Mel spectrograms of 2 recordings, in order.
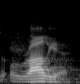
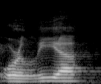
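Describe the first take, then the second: First: The name is said as Oralia. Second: The name is said as Orlia. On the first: The speaker calls it right. "The right way to say it is Oralia" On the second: The speaker calls it wrong. "Some people say Orlia"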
